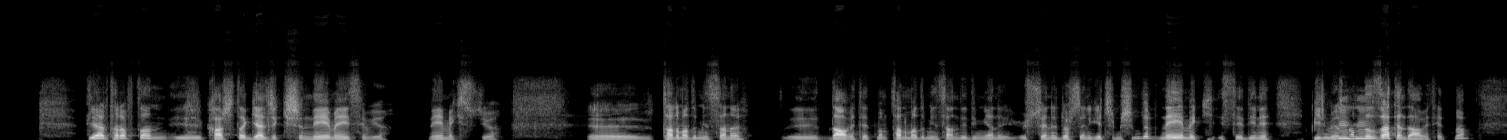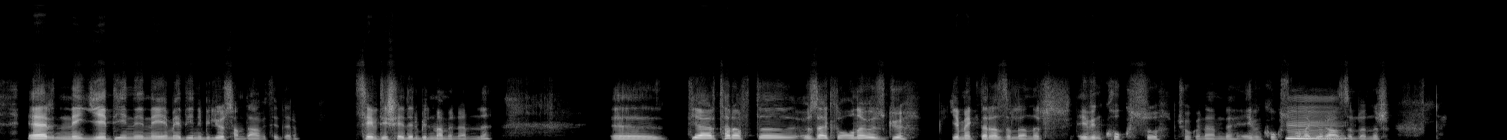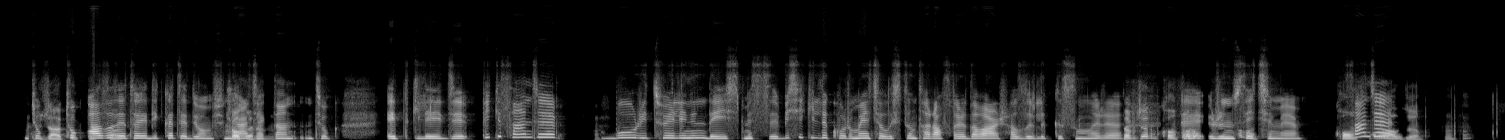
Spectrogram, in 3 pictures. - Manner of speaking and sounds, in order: tapping; unintelligible speech
- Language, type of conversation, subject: Turkish, podcast, Aile yemekleri kimliğini nasıl etkiledi sence?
